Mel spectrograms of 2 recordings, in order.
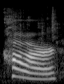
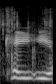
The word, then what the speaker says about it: Kerr: John H car damn it is pronounced car but it looks like it would be pronounced Kurtz keer are but pronounced car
